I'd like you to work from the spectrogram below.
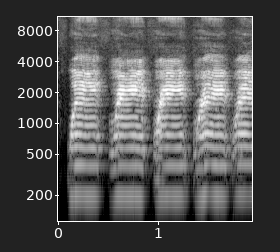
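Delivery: hammed-up baby-like wah wah cries; playful pretend crying sound; mock wailing. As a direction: fake a panicked wail for the kids. Panicometer wailing.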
